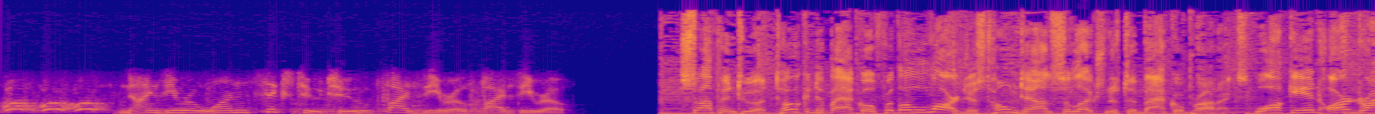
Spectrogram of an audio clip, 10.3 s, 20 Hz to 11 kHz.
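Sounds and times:
dog barking and yipping: 0.0s - 0.9s
speech: 0.9s - 4.3s, 5.2s - 10.3s.

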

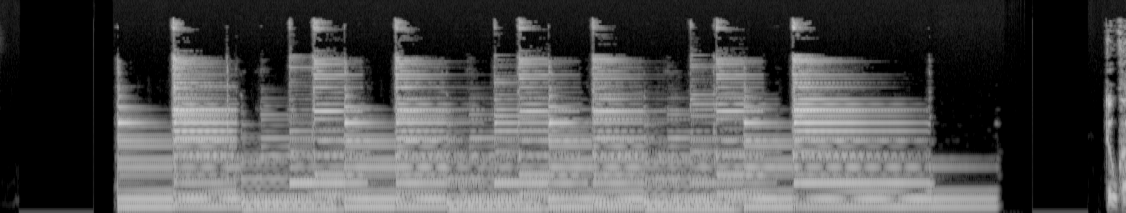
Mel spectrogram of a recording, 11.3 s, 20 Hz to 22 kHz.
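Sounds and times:
acoustic guitar fingerpicking a D chord with alternating bass: 1.2s - 10.0s.

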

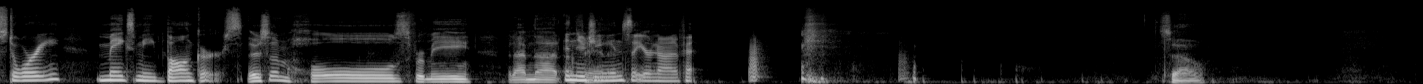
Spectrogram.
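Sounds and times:
speech: 0.1s - 8.3s, 11.6s - 12.1s
fart into the microphone: 7.5s - 7.8s, 9.0s - 9.4s.

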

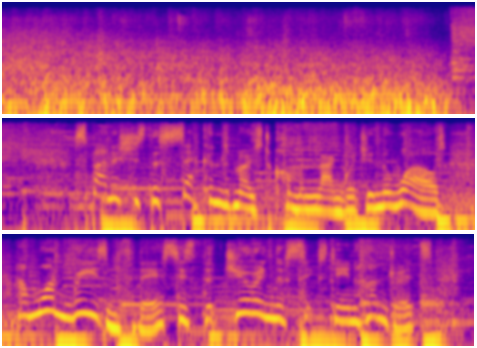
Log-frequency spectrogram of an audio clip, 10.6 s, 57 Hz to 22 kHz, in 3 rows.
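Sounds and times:
steady dense rain pouring down: 0.0s - 5.8s
deep rolling rumble of thunder: 0.0s - 6.6s
speech: 4.3s - 10.6s.

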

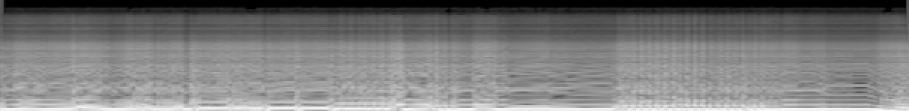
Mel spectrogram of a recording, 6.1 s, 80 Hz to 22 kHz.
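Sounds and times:
electric guitar through an effects pedal with 8-bit digital conversion: 0.0s - 6.0s.

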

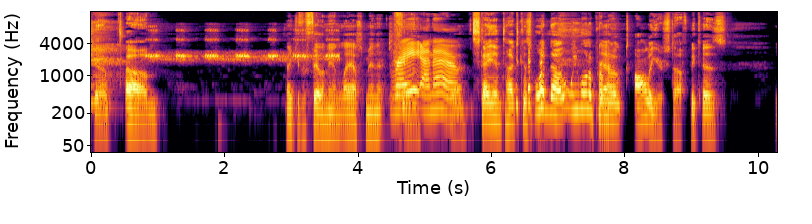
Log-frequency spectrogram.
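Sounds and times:
laughter: 0.0s - 1.0s, 3.0s - 9.5s
speech: 0.0s - 1.1s, 2.9s - 9.6s
cricket chirping in a high pulsing trill: 0.5s - 3.9s.

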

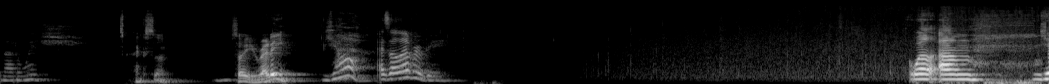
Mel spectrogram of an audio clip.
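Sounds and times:
speech: 0.0s - 4.6s, 9.1s - 10.4s
steady rain hissing around a gazebo: 5.5s - 10.4s.

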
